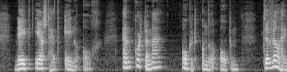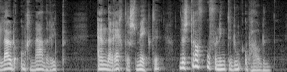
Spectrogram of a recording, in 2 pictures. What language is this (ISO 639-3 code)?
nld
